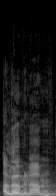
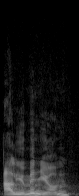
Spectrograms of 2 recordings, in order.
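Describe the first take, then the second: First: Aluminum said the American way, four syllables, a-LOO-mi-num; American pronunciation. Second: Aluminium said the British way, five syllables, al-yoo-MIN-ee-um; British pronunciation. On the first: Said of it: "which here you call". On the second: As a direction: say aluminium with the English stress on MIN. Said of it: "which in England we call". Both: Shown as a demonstration.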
